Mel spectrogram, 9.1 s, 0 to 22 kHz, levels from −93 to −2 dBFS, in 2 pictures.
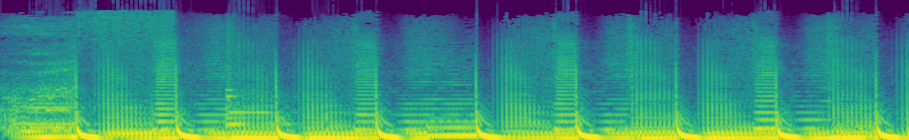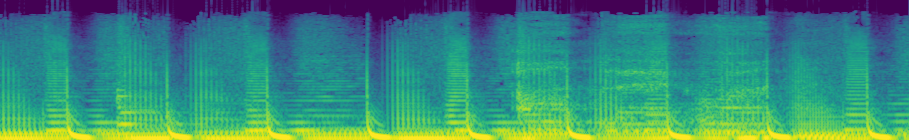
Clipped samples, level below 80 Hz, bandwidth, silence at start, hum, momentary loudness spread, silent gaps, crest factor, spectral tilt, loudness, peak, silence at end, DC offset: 8%; -8 dBFS; 15.5 kHz; 0 s; none; 2 LU; none; 6 dB; -7 dB/octave; -9 LUFS; 0 dBFS; 0 s; under 0.1%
